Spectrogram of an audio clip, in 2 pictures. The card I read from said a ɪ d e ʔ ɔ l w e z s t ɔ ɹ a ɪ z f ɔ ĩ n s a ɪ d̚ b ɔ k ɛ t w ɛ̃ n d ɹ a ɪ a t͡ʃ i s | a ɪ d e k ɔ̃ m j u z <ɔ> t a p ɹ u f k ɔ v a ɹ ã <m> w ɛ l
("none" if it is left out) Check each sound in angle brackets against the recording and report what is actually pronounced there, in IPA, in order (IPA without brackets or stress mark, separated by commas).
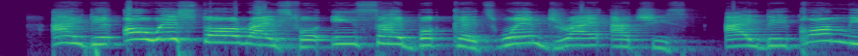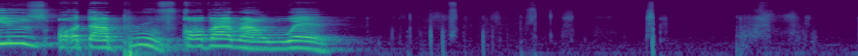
ɔ, n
